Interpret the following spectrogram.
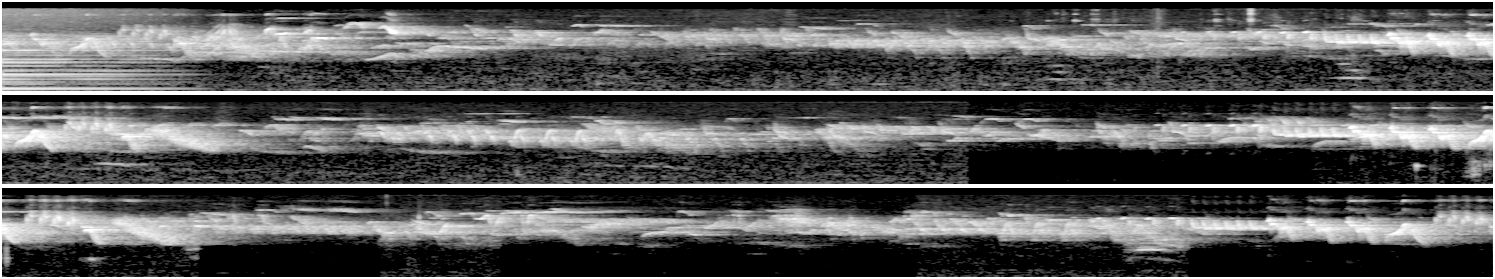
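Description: Many small birds chirping and twittering in a steady chorus of birdsong. The tail of sitar music fades out in the first second.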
